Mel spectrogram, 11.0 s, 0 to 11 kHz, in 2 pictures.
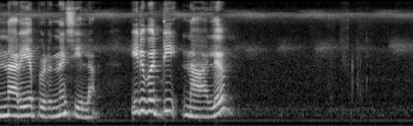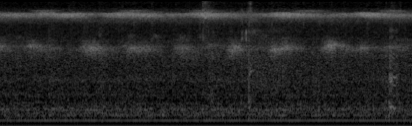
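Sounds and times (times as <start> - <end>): high-pitched insect trill: 0.0 - 11.0
insect chirping: 0.0 - 11.0
low steady hum: 0.0 - 11.0.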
